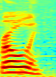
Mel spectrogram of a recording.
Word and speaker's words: Rowling: she's rolling she's angry that's pronounced rolling well when she's in rouse i say rao rowling yeah jk rowling yep come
